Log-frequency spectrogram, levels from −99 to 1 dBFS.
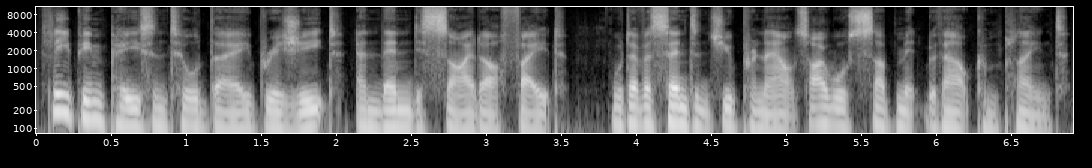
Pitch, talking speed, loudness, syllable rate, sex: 100 Hz, 175 wpm, -20 LUFS, 5.5 syllables/s, male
